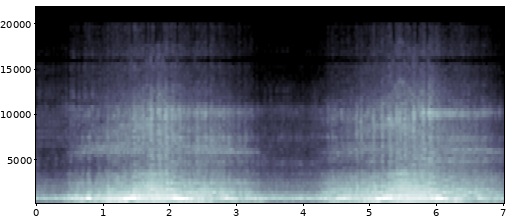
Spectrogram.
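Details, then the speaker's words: 2013 Freightliner Sprinter 3.0 L diesel in limp mode, losing power; two rev sweeps while watching pressure ahead of DPF, reaching 4 psi versus 1 psi max; DPF clogged and restricted, cleaning unlikely to fix. "It's going up to 4 PSI. Yeah, that's not good. That means that DPF is restricted."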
